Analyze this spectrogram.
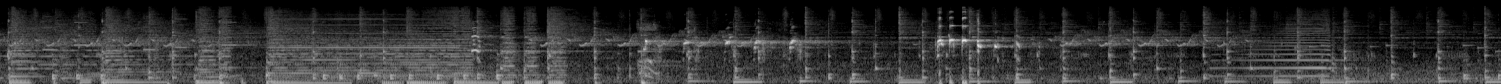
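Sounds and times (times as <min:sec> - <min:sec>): background music with bass line: 0:00.0 - 0:15.0
eagle chittering calls: 0:00.0 - 0:15.0.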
